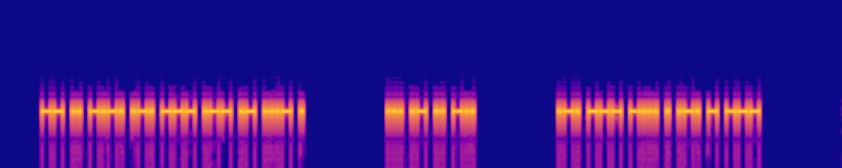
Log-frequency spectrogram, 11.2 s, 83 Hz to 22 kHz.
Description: Morse code, heard as a keyed tone, about 30 wpm, 550 Hz. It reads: MICROWAVE SAID ROBERTO
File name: Ultimate Word List / 30WPM Ultimate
